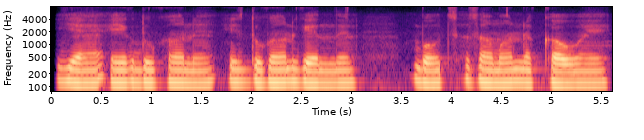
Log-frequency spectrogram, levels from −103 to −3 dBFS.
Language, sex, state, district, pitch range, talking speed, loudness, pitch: Hindi, male, Uttar Pradesh, Saharanpur, 120-130 Hz, 150 wpm, -18 LUFS, 125 Hz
